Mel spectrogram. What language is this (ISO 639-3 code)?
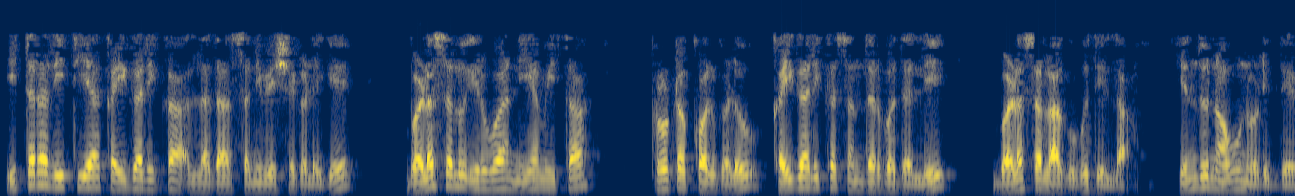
kan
